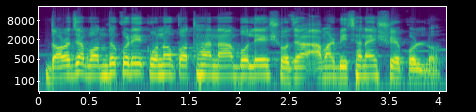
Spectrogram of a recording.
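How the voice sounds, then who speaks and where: A man's voice: a little high, flat delivery, moderate pace, a bit bright, soft background music. A man narrating a first-person romantic story in a playful, colloquial way.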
